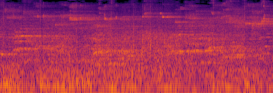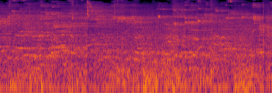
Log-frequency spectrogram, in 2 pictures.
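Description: Basketball game in an echoing gym: a ball bouncing on the hardwood court amid players' and spectators' voices.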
